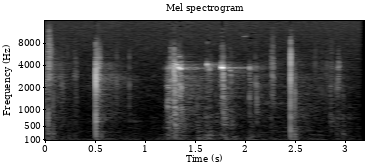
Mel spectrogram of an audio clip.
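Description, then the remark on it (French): A grandfather opens his apartment door after the doorbell rings: a sharp latch click, then a rattling clunk with a faint high squeak of hinges, followed by a few lighter knocks and a final click. “Le grand-père lui ouvre.”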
